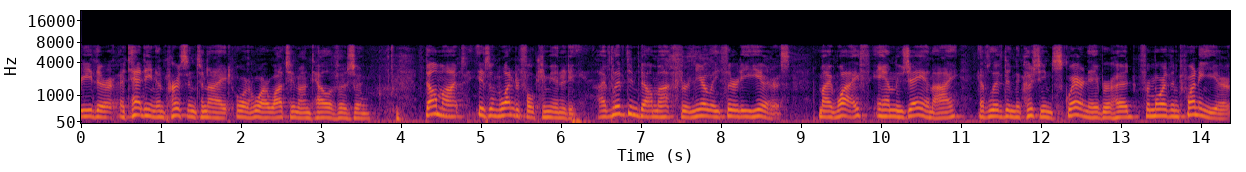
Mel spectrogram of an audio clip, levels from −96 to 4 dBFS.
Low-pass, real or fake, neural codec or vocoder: 7.2 kHz; fake; codec, 16 kHz, 4 kbps, FunCodec, trained on Chinese and English, 50 frames a second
